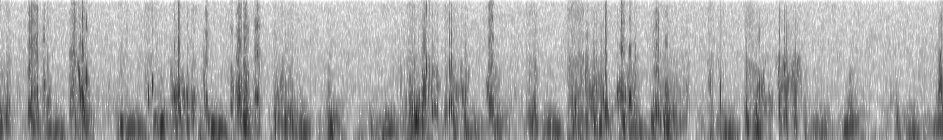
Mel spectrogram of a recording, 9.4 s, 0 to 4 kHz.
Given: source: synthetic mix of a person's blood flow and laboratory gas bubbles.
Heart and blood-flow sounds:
Doppler ultrasound of blood flow; precordium
0.00-0.11 s: bubbles
0.26-0.52 s: bubbles
0.68-0.92 s: bubbles
1.17-1.29 s: bubbles
1.44-1.60 s: bubbles
1.69-1.98 s: bubbles
2.02-2.11 s: bubbles
2.29-2.62 s: bubbles
2.72-3.04 s: bubbles
3.96-4.70 s: bubbles
4.84-4.97 s: bubbles
5.25-5.39 s: bubbles
5.67-6.41 s: bubbles
6.49-6.90 s: bubbles
7.07-7.14 s: bubbles
7.17-7.24 s: bubbles
7.43-7.73 s: bubbles
7.75-8.01 s: bubbles
9.36-9.44 s: bubbles
From the record:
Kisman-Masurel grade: 232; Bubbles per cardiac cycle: several, 3 to 8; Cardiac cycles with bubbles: 50 to 99%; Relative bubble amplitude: moderate (0.250 to 0.450); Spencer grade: 3 (all of the cardiac periods contain showers or single bubble signals, but not dominating or overriding the cardiac motion signals); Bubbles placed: anywhere in the cardiac cycle

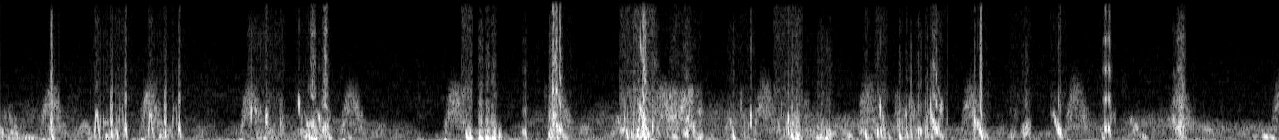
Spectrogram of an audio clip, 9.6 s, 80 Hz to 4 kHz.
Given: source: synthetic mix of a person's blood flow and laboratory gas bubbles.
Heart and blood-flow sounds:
Doppler ultrasound of blood flow; subclavian vein
0.35-0.44 s: bubbles
0.67-0.99 s: bubbles
1.07-1.39 s: bubbles
1.85-2.14 s: bubbles
2.21-2.50 s: bubbles
3.46-3.54 s: bubbles
3.90-3.97 s: bubbles
4.07-4.28 s: bubbles
4.64-5.27 s: bubbles
5.44-5.67 s: bubbles
5.79-6.26 s: bubbles
6.46-7.10 s: bubbles
7.27-7.42 s: bubbles
7.56-7.74 s: bubbles
7.87-8.00 s: bubbles
8.23-8.37 s: bubbles
8.78-8.91 s: bubbles
From the record:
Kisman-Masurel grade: 232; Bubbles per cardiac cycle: several, 3 to 8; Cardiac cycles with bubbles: 50 to 99%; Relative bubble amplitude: moderate (0.250 to 0.450); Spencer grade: 3 (all of the cardiac periods contain showers or single bubble signals, but not dominating or overriding the cardiac motion signals); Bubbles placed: anywhere in the cardiac cycle

